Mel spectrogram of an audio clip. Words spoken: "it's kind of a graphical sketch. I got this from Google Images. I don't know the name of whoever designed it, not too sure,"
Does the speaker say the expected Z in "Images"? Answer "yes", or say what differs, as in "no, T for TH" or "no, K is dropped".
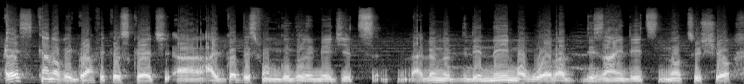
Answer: no, S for Z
